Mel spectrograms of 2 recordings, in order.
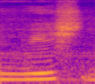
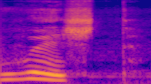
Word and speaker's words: wished: the fireworks display he wished that his family was also there she said wish instead of wished witnessed what he saw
